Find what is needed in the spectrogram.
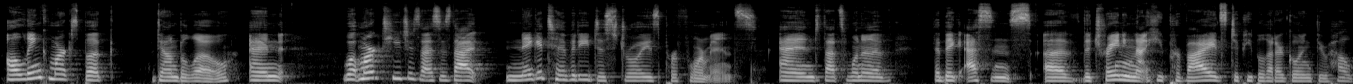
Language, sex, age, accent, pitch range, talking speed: English, female, 20-39, American, 155-190 Hz, 160 wpm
